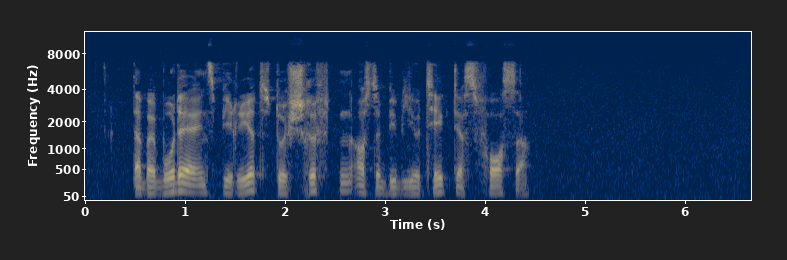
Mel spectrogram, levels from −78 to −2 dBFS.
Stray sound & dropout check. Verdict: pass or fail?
pass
